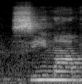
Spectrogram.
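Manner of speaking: telling her mother. A narrator's reading. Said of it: "Putul told her mother".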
